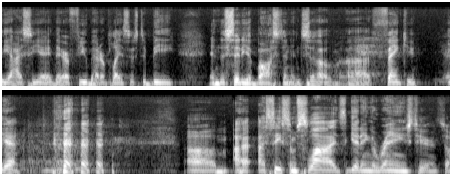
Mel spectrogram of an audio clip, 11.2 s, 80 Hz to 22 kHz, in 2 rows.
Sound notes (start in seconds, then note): 5.8 laughs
